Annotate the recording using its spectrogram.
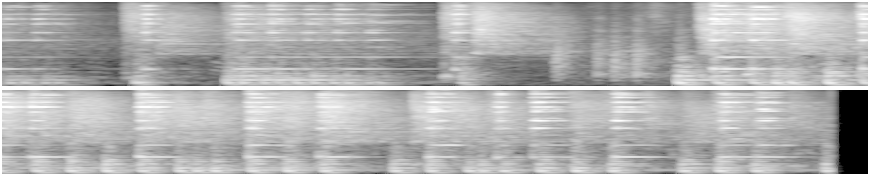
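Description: Lion dance percussion: a drum struck with ringing cymbals and gong, in short broken phrases at first, then from about three seconds in a louder, fast, even beat of about four to five strikes a second.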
